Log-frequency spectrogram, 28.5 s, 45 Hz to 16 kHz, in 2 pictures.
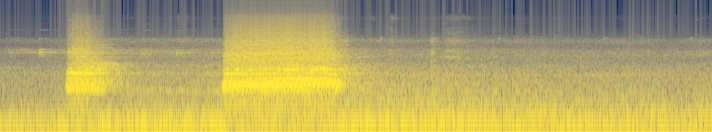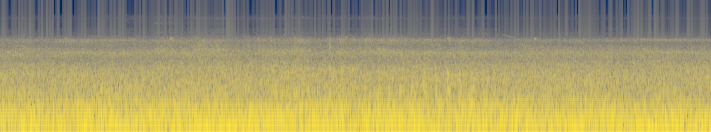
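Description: Norfolk Southern GE CW44-9 lead locomotive's multi-note air horn sounding a short blast, then a loud long one a couple of seconds later. Then comes the steady low rumble of the slow-moving double-stack intermodal train passing.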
